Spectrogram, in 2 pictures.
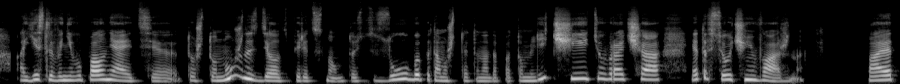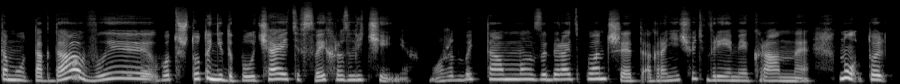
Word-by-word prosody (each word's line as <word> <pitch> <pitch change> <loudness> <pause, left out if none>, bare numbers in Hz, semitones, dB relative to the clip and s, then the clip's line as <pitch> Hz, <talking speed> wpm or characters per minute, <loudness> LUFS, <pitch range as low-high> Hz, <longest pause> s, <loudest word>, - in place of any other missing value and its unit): а 195 - -8
если 215 +3 0
вы 185 -1 -2
не 195 0 +1
выполняете 180 -8 0
то, 185 - -10
что 180 - -6
нужно 270 - +4
сделать 170 -4 -4
перед 160 -2 -7
сном, 155 -4 -8
то 160 - -11
есть 160 +1 -14
зубы, 225 +8 +1
потому 190 -6 -5
что 165 0 -7
это 160 -1 -14
надо 155 -1 -7
потом 165 +1 -9
лечить 265 - +4
у 260 - -1
врача, 240 -2 +3 0.3
это 225 +3 -2
всё 220 -3 0
очень 220 -1 +3
важно. 170 -6 -3 0.6
Поэтому 205 +1 +2
тогда 185 - +3
вы 265 - -1
вот 215 +2 -5
что-то 255 +2 +2
недополучаете 225 +3 +3
в - - -4
своих 210 +4 -1
развлечениях. 215 +3 -2
Может 190 +5 -9
быть, 240 +4 -8
там, 235 0 +1
э, - - -2
забирать 235 +1 -2
планшет, 250 -11 0
ограничивать 185 - -5
время 185 -3 -3
экранное. 165 -3 -4 0.3
Ну, 285 -1 +5
толь 215 -3 +1
205 Hz, 155 wpm, -22 LUFS, 170-235 Hz, 0.6 s, Ну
